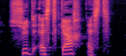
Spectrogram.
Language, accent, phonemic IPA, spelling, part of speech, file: French, France, /sy.dɛst.ka.ʁɛst/, sud-est-quart-est, noun, LL-Q150 (fra)-sud-est-quart-est.wav
- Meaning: southeast by east (compass point)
